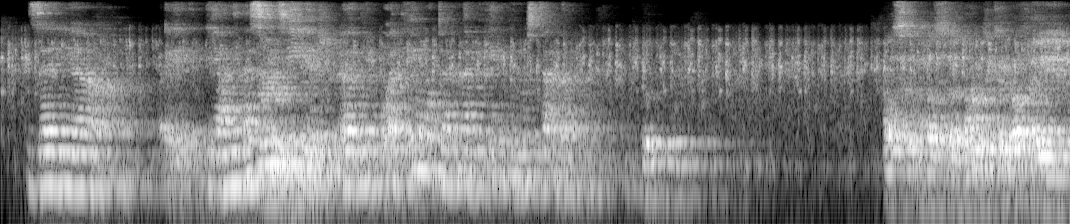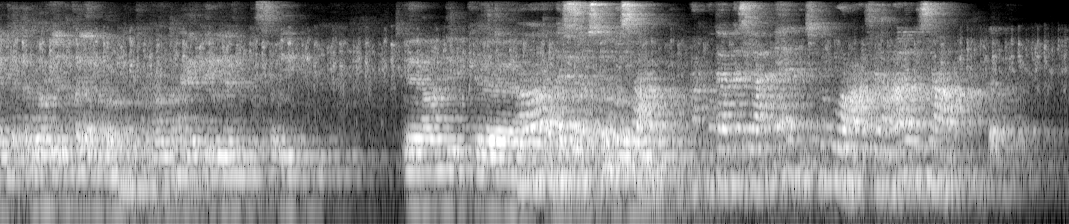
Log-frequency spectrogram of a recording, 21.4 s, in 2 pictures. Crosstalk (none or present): present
